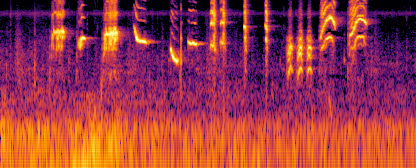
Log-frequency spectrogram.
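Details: Cucak ijo, a greater green leafbird, singing actively in tembakan ngentrok style. A dense run of sharp chirps and short whistled slurs follows in quick succession, ending with rising buzzy notes, over a low rumbling background.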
